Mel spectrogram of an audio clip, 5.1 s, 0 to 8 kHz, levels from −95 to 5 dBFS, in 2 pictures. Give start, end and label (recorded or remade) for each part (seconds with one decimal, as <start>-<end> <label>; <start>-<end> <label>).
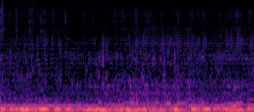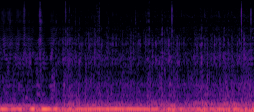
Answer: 0.0-3.1 remade; 3.1-5.1 recorded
